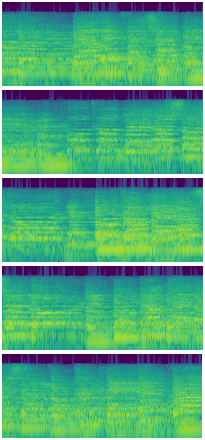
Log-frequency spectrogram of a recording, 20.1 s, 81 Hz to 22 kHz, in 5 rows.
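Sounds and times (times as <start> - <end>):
choir singing a hymn: 0.0 - 20.0.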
